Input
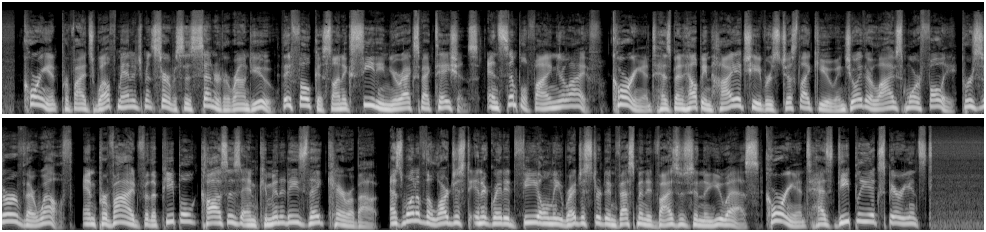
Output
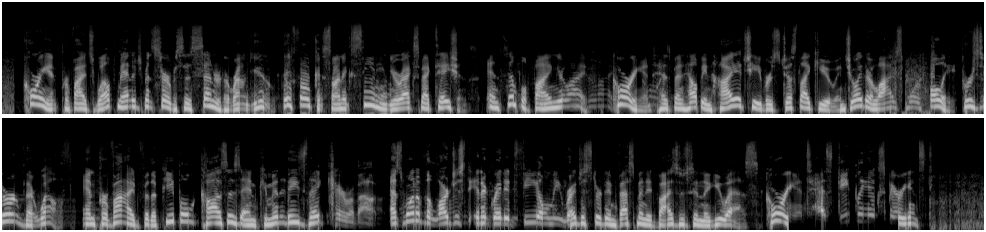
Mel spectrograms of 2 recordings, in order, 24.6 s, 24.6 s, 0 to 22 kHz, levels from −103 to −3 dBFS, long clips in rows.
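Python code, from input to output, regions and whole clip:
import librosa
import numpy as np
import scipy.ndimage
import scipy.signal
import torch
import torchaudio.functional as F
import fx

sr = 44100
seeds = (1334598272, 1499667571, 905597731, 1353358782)

y = fx.chain(x, sr, fx.fixed_phaser(hz=480.0, stages=8),
    fx.power_curve(exponent=1.4),
    fx.env_flatten(amount_pct=50), at=(2.96, 4.86))
y = fx.chain(y, sr, fx.air_absorb(metres=440.0),
    fx.echo_single(ms=361, db=-20.5), at=(5.68, 8.98))
y = fx.chain(y, sr, fx.delta_hold(step_db=-30.5),
    fx.low_shelf(hz=210.0, db=-10.0), at=(11.11, 11.65))
y = fx.chain(y, sr, fx.high_shelf(hz=5500.0, db=9.5),
    fx.comb_fb(f0_hz=63.0, decay_s=0.84, harmonics='all', damping=0.0, mix_pct=30), at=(12.36, 13.87))
y = fx.chain(y, sr, fx.highpass(hz=210.0, slope=24),
    fx.tilt_shelf(db=-5.5, hz=970.0),
    fx.echo_single(ms=108, db=-23.5), at=(16.22, 19.38))
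y = fx.chain(y, sr, fx.steep_highpass(hz=540.0, slope=36),
    fx.notch(hz=1700.0, q=21.0), at=(22.09, 23.48))
y = scipy.signal.sosfilt(scipy.signal.butter(2, 1200.0, 'lowpass', fs=sr, output='sos'), y)
y = fx.dereverb_blind(y, sr, rt60_s=1.2)
y = fx.level_steps(y, sr, step_db=16)
y = y * librosa.db_to_amplitude(1.5)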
